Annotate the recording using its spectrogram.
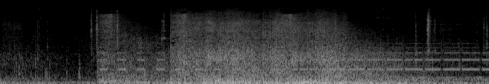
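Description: Video game gunfire rattles in rapid bursts.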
